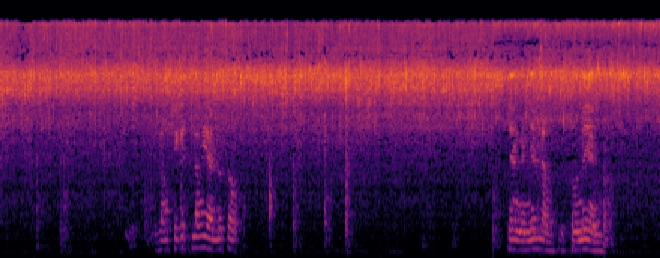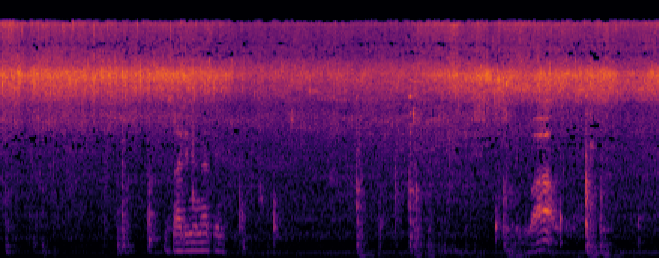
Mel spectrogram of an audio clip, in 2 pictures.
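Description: Vegetables sizzle steadily in a hot frying pan.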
